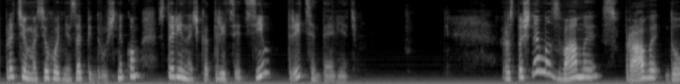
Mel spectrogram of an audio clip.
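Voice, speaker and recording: Lively, encouraging woman teacher. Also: mid-range voice. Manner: clear, encouraging classroom delivery. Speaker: primary school teacher. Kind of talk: recorded video lesson for children.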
